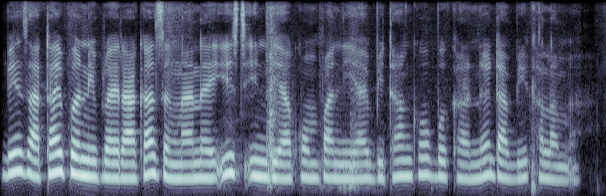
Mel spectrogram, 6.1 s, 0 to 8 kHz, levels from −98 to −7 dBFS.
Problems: constant background noise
